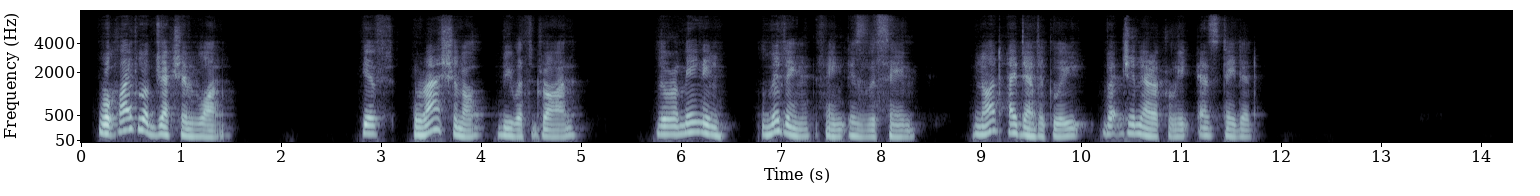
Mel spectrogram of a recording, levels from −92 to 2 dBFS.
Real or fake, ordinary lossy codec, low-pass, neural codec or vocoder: fake; AAC, 48 kbps; 7.2 kHz; codec, 24 kHz, 1 kbps, SNAC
